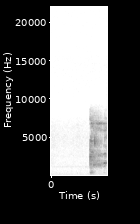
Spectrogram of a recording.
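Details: Cough during a smoking session: a single short, harsh cough burst after a quiet moment.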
